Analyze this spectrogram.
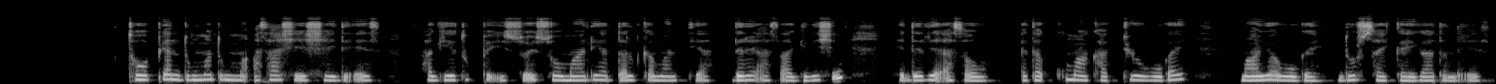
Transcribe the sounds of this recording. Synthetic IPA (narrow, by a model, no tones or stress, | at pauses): t̪ʰo̞ːpʼːɪjɐnd̪ʊmːɐd̪ʊmːɐ̰ʔɐsaːʃeːʃːɐjd̪ɛ̰ʔeːs | hɐɡe̞ːt̪ʊpːɛ̰ʔɪsːɔjsoːmaːlɪjɐd̪ɐlɡɐmɐnt̪ʰːɪjɐ̰ | d̪ɛɾɛʔɐsa̰ːɡɪd̪ɪʃɪnhɛd̪ɛɾɛ̰ʔɐ̰sɐw | ʔɛt̪ɐkʼːʊmaːkʰɐt̪ːɪjɔwɔɡɐj | maːjʊwɐwɔɡɐjd̪ʊɾsɐjkːɐhɛɡaːd̪ɐnd̪ɛ̰ʔeːs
